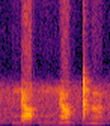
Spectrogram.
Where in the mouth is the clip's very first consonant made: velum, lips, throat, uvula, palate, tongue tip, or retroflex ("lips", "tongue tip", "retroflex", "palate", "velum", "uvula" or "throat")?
tongue tip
